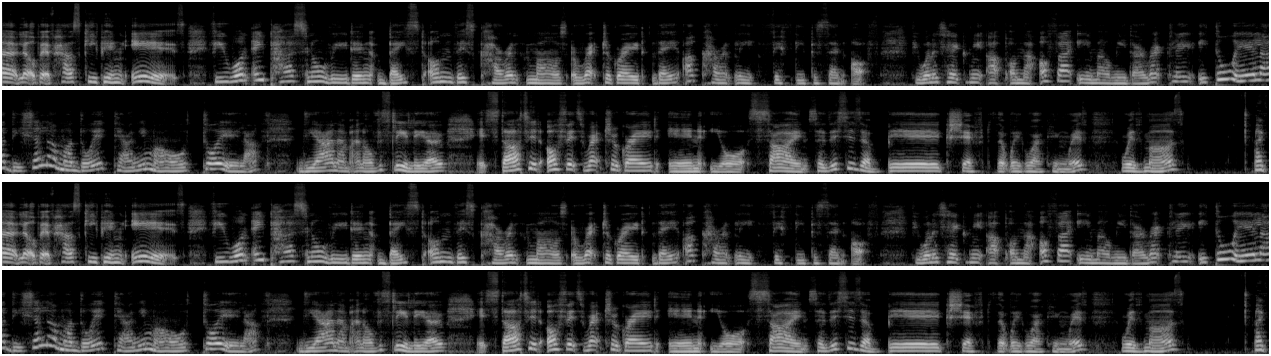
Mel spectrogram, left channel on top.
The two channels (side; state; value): both; normal; correlation 0.97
